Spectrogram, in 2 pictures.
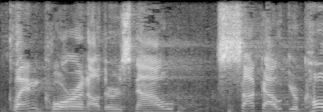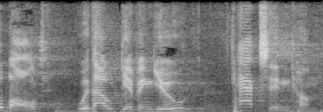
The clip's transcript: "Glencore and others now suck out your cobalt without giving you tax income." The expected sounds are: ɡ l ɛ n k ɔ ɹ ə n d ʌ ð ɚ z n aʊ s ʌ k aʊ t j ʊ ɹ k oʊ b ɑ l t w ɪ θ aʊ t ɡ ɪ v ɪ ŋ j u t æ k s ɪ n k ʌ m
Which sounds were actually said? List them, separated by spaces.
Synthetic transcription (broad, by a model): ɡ l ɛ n k ɔ ɹ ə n ʌ ð ɚ z n aʊ s ʌ k aʊ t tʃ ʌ ɹ k oʊ b ɑ l t w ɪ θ aʊ t ɡ ɪ v ɪ ŋ j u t æ k s ɪ n k ʌ m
